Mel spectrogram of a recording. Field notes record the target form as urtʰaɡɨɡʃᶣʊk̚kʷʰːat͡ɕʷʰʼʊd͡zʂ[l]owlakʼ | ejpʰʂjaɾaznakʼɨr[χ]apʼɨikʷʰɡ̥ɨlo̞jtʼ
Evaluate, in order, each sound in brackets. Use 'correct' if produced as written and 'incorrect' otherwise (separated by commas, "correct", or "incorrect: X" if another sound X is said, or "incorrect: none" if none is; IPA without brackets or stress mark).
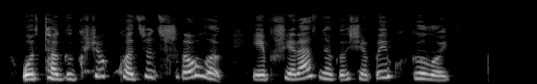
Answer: incorrect: r, incorrect: ʃ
